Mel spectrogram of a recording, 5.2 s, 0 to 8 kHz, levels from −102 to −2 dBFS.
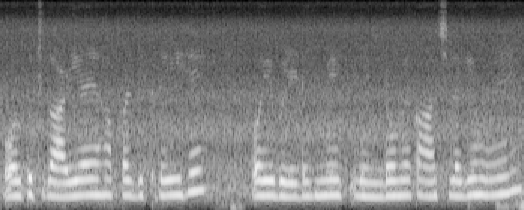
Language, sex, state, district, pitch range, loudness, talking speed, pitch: Hindi, male, Madhya Pradesh, Dhar, 210-225 Hz, -15 LUFS, 205 wpm, 220 Hz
